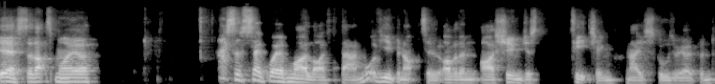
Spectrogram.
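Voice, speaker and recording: A man talks at a very fast pace. He speaks with a southern English accent. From England, Kent. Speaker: sports podcast co-host. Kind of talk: casual chat.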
